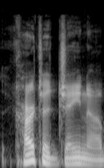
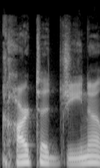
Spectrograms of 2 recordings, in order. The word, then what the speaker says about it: Cartagena: know if I'm saying or it's car to Cartagena but I'm sure that's not how you actually pronounce that that's like the American version ray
